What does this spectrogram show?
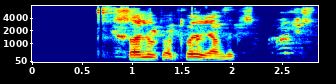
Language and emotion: Russian, neutral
